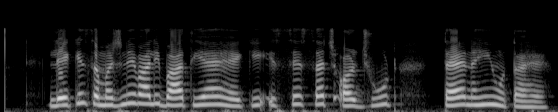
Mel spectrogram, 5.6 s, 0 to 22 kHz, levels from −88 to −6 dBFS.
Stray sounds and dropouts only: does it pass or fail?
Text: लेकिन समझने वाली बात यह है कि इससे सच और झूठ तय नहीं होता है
pass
